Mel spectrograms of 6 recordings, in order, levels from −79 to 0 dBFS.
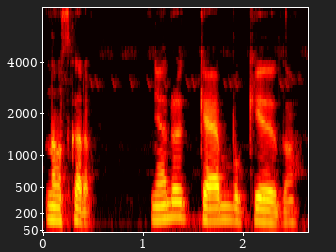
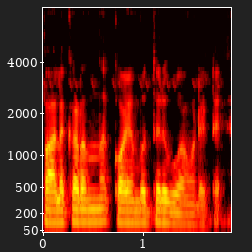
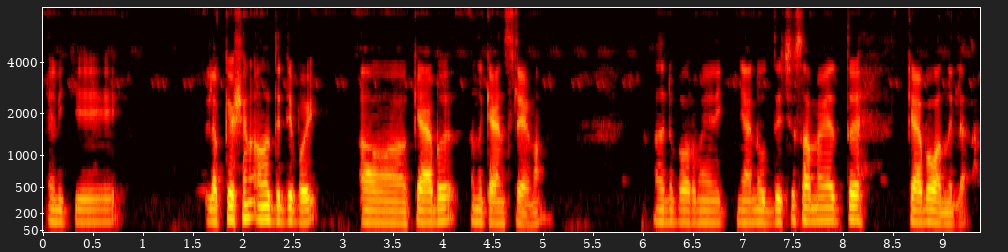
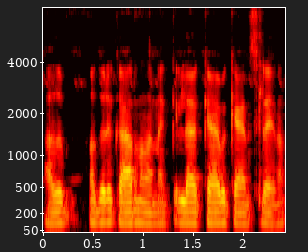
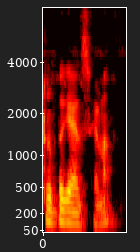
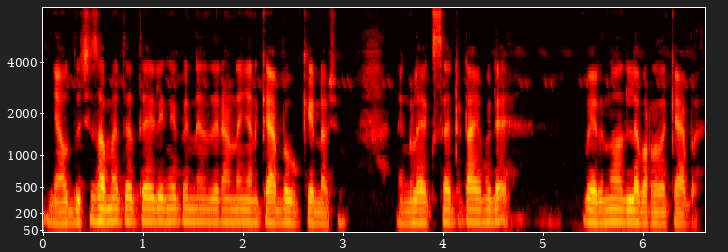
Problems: none marked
